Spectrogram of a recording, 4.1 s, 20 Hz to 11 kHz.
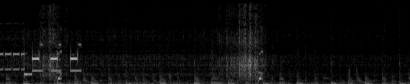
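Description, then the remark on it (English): A short electronic hourly time-announcement chime of three quick, high-pitched beeps marks 12 o'clock near the start, over a busy, clattering background of game noise that keeps going afterward. “It's 12 o'clock. There's your time announcement.”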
